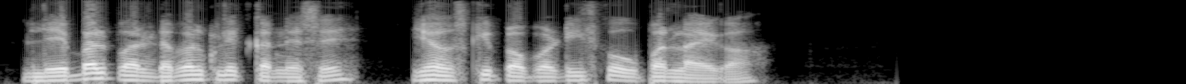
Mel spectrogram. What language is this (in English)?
Hindi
